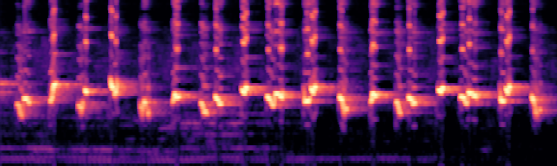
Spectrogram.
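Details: Yellow-vented bulbul giving its energetic ropel song: sharp, bright whistled notes that rise then fall, strung together in a rapid continuous sequence, with faint low buzzing at the start.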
